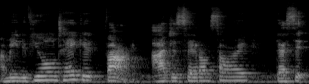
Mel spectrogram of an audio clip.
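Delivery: loud, dismissive, condescending delivery with attitude. Showing how not to give an apology: condescending non-apology. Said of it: "without attitude, without condescending, without being like".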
